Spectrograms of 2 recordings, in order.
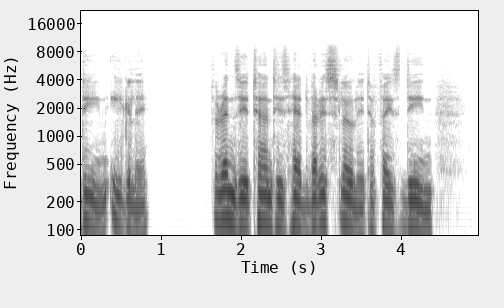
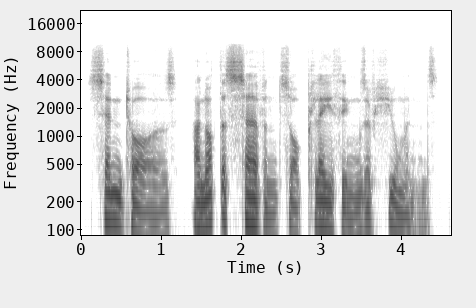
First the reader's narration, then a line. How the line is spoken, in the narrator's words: said Firenze quietly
